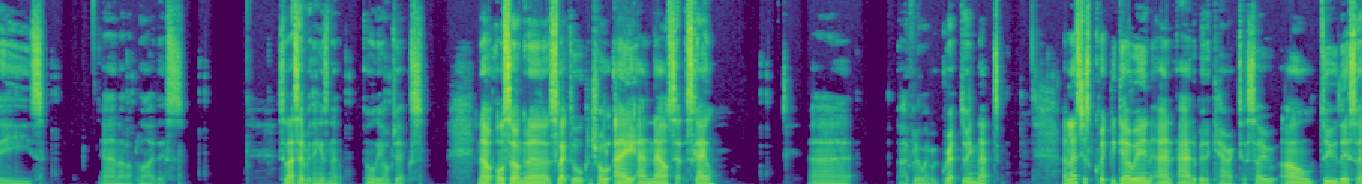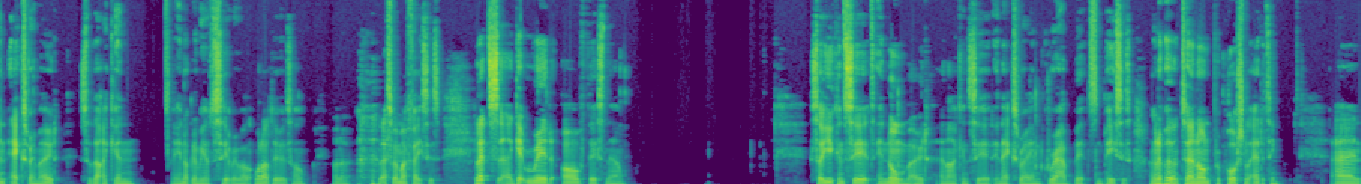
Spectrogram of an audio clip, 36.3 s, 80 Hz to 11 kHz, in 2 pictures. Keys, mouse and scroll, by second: 0.1 click, 1.6 click, 2.6 click, 3.5-4.1 middle drag, 4.1 click, 4.6 click, 5.1 click, 5.5 click, 6.1-6.5 middle drag, 6.5 click, 8.0 ctrl+a, 11.4-12.0 middle drag, 12.0-12.5 scroll up 1, 12.6-13.0 shift+middle drag, 13.0-13.4 scroll up 1, 13.4-13.9 middle drag, 13.9 click, 14.6-15.0 scroll down 1, 15.0 Tab, 18.5 click, 19.0-21.5 middle drag, 21.5-22.0 scroll up 1, 25.3-27.1 drag, 27.1-27.9 scroll up 2, 28.3-34.4 middle drag, 28.3 scroll up 7, 34.4 click.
